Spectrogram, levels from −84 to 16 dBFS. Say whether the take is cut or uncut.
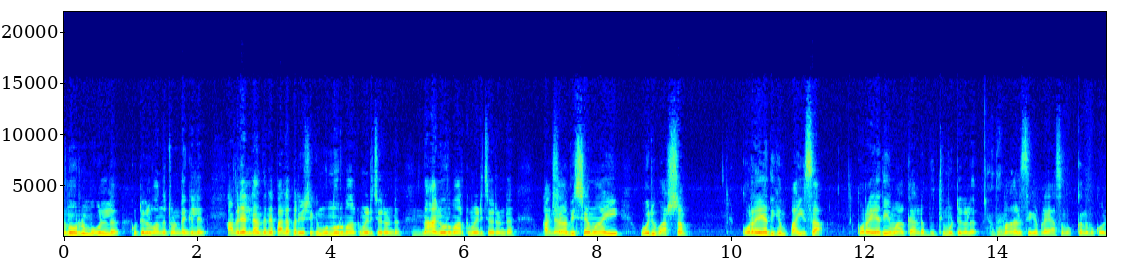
cut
